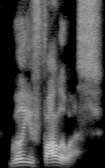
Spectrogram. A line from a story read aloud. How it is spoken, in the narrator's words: he asked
